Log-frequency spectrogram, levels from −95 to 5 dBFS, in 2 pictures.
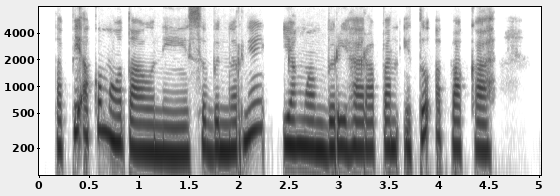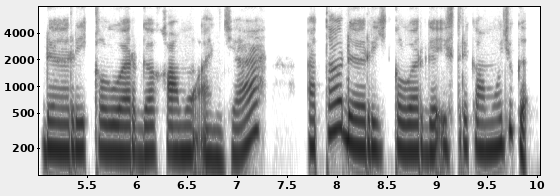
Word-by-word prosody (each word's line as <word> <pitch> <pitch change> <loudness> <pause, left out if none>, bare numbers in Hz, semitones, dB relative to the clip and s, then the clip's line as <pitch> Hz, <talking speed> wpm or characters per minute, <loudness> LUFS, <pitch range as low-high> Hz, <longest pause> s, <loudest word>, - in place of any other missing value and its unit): Tapi 210 +8 -3
aku 275 +4 -4
mau 255 -7 +3
tahu 190 -2 +2
nih, 175 -1 +2
sebenarnya 195 - +1 0.2
yang 215 -1 +5
memberi 200 0 +3
harapan 200 0 0
itu, 210 +8 -1
apakah 195 -2 -4 0.5
dari 195 -1 +1
keluarga 180 -1 0
kamu 180 0 -1
aja 170 - -2 0.5
atau 300 +10 0
dari 205 - +3
keluarga 190 -1 +1
istri 210 +2 -5
kamu 195 0 +1
juga? 320 - -2
195 Hz, 125 wpm, -18 LUFS, 185-210 Hz, 0.5 s, yang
